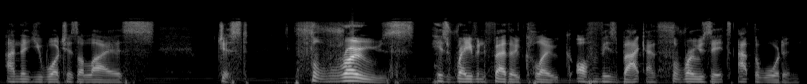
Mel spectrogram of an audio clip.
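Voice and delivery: ordinary talk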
